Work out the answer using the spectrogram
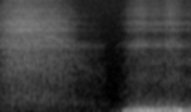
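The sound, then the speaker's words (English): A deep breath taken in and let out: a long, airy inhale, a brief silent pause, then a louder, rougher exhale that continues to the end. “Take a second just to close your eyes and take a deep breath with me now.”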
